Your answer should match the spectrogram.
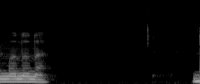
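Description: A man speaking Pashto draws out the end of a word, then falls silent. A brief faint click sounds in the pause before he speaks again.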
